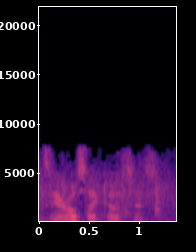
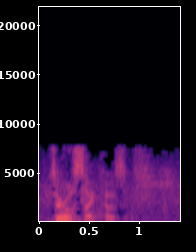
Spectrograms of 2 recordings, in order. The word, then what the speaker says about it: xerocytosis: How do you say it? I say it, xerocytosis. Okay, this is caused by an influx of potassium. So this has a leaky membrane, but you don't have spherocytes and you don't have stomatocytes. So you call it xero. No, xerocytosis.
